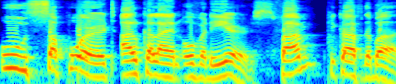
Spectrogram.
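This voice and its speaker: A loud man talks at a fairly slow pace. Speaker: dancehall commentary vlogger. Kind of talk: reaction commentary. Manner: loud and emphatic.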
